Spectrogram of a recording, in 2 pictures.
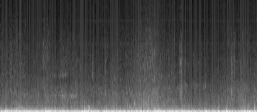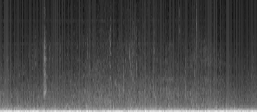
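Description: Wind buffeting the microphone: a loud, unsteady low rumble, over a breezy estuary with choppy water.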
